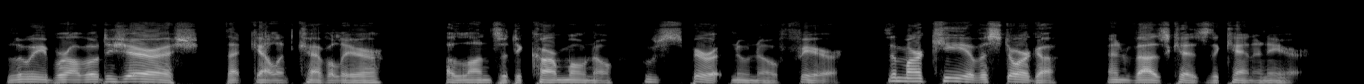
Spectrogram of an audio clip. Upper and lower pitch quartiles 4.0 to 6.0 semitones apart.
No: average, 3.6 semitones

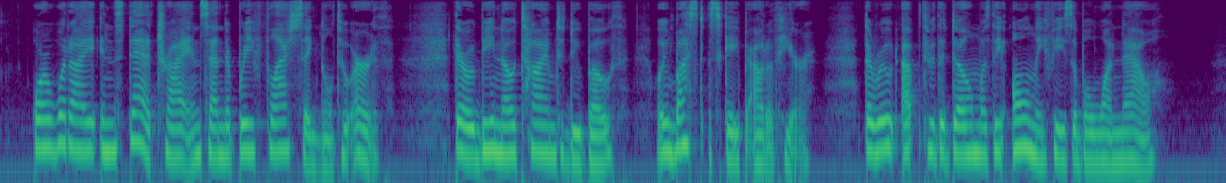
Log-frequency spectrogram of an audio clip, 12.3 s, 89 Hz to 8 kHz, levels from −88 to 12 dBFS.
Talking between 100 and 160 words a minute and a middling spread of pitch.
No: average, 190 wpm; average, 3.7 semitones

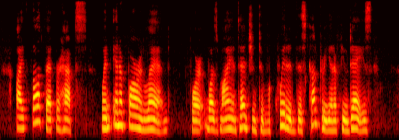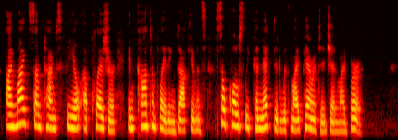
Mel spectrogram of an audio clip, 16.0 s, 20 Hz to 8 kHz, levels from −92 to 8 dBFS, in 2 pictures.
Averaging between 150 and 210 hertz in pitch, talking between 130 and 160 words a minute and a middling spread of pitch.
Yes: medium, 185 Hz; average, 145 wpm; average, 4.7 semitones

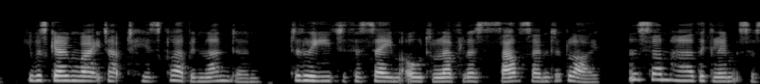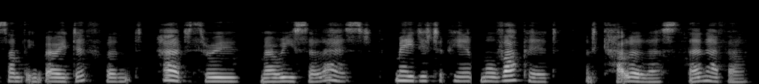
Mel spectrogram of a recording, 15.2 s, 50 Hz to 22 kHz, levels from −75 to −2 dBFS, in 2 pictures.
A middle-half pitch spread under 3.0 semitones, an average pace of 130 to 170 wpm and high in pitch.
Yes: narrow, 2.6 semitones; average, 165 wpm; high, 195 Hz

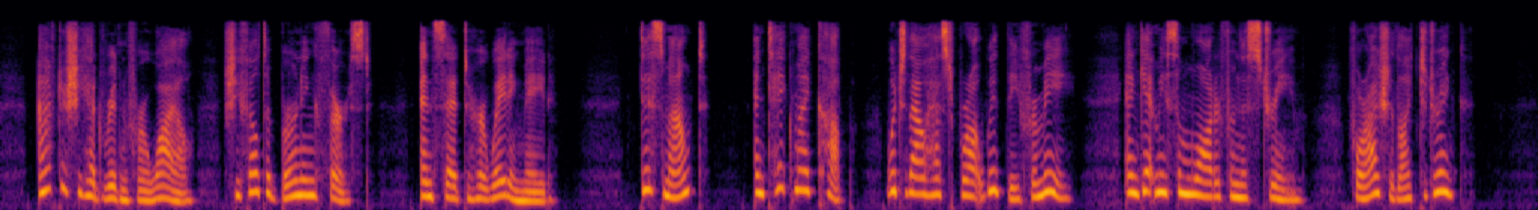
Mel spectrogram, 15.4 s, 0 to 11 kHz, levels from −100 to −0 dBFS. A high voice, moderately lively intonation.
No: high, 225 Hz; wide, 7.2 semitones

